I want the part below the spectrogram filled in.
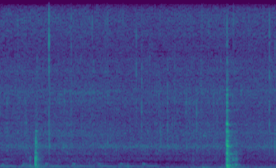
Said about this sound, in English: So I'm going to go ahead and stir this and melt it down a bit.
